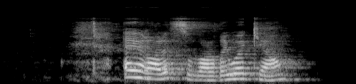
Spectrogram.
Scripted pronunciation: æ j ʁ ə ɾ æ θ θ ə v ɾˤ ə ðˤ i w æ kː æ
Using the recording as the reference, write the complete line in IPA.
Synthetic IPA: æ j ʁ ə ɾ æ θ s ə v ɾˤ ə ðˤ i w æ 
